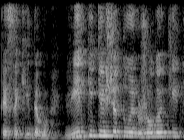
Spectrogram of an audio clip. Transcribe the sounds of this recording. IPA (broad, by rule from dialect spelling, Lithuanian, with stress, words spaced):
tɐɪ sɐˈkʲiːdɐʋoː ˈʋʲiːrʲkʲɪtʲeːs ˈʃʲɪtuː ʒoːˈlˠʊkʲiː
